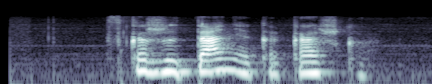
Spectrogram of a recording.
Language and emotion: Russian, neutral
